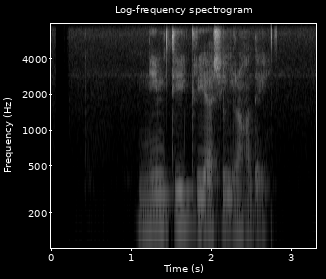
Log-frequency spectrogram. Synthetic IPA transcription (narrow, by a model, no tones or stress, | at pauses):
nimt̪ikrijasilrʌɦʌ̃d̪ʌj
